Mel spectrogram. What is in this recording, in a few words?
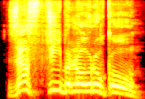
Human Male Official NPC Farewell; wowpreklad; czwow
